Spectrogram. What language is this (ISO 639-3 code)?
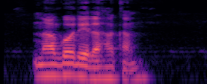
hau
